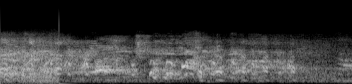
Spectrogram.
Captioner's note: laughs, cheers; laughs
